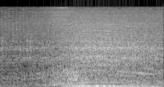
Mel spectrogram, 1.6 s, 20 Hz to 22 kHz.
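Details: 1999.5 VW Jetta MK4 2.0 petrol four-cylinder running rough and lumpy with a misfire on cylinder 4; owner unsure if spark plug, plug wire or coil.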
